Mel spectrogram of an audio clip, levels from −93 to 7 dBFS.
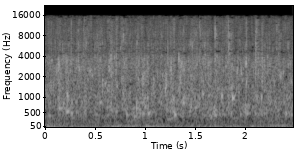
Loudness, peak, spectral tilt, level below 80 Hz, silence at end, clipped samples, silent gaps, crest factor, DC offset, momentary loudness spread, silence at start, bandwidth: -24 LUFS; -4 dBFS; 0.5 dB/octave; -44 dBFS; 0 s; under 0.1%; none; 22 dB; 0.4%; 1 LU; 0 s; 16.5 kHz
